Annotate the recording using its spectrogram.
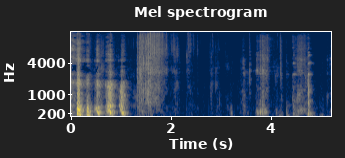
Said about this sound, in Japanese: えー、ガサガサ、すいません。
